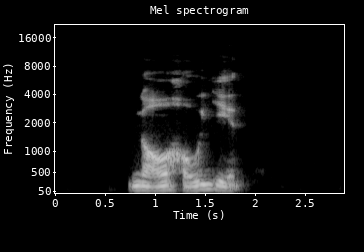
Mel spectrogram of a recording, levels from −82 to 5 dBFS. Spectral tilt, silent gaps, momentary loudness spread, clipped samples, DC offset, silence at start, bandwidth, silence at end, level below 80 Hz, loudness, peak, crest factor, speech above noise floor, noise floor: -5.5 dB/octave; none; 10 LU; under 0.1%; under 0.1%; 0.75 s; 7.4 kHz; 1.05 s; -54 dBFS; -19 LUFS; -2 dBFS; 20 dB; 61 dB; -80 dBFS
